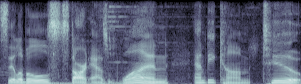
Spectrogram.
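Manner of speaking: bad put-on California valley girl accent. Showing a Californian Valley girl accent after describing it: terrible Valley girl accent. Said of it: "I know it's a terrible impression".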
